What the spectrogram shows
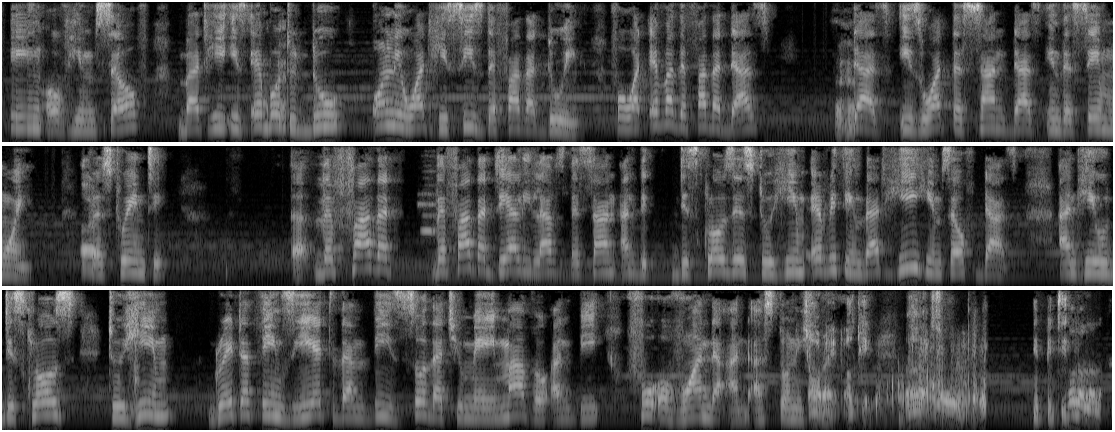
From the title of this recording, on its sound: youth zoom meeting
